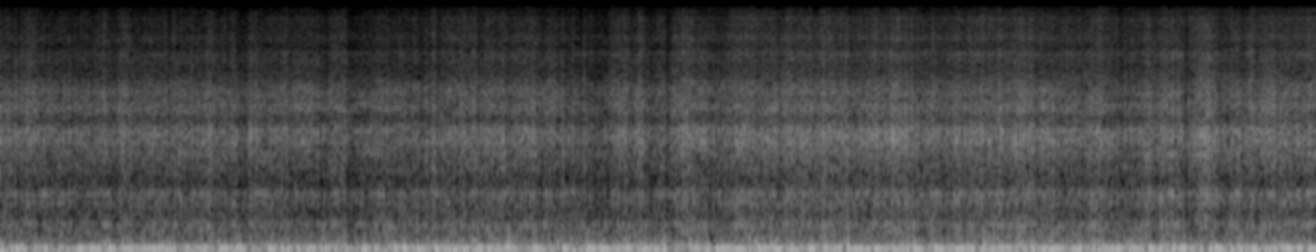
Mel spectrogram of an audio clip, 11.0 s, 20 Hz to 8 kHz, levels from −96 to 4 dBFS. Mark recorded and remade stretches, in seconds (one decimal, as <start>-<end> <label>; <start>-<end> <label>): 0.0-2.2 recorded; 2.2-3.8 remade; 3.8-5.7 recorded; 5.7-6.5 remade; 6.5-8.5 recorded; 8.5-11.0 remade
